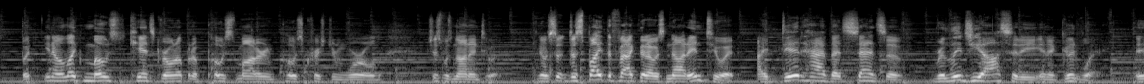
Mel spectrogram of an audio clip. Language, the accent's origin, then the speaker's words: English; Ringwood, New Jersey, United States; Ringwood, New Jersey. You know, just nice small town USA.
